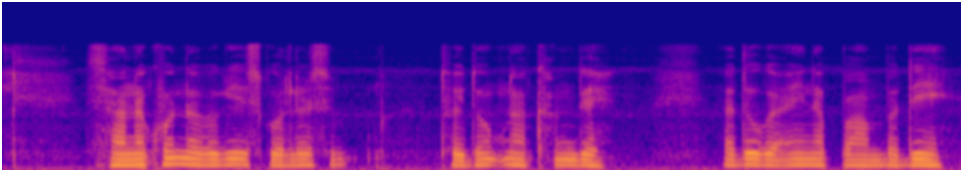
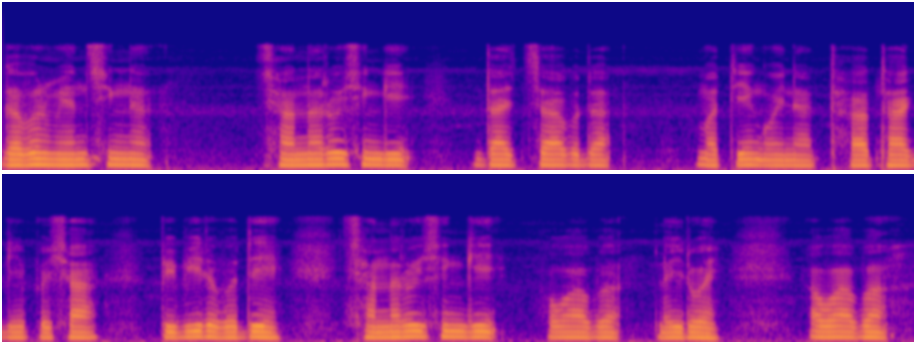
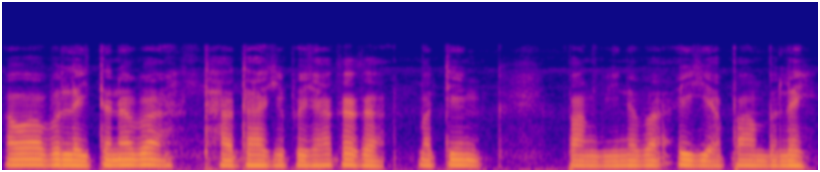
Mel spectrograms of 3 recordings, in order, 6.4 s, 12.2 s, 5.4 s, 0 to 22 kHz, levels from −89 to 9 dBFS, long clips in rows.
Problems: none marked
